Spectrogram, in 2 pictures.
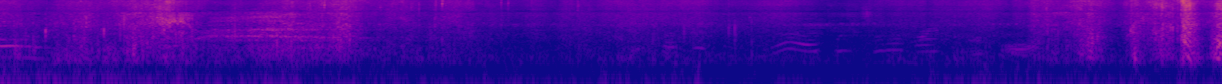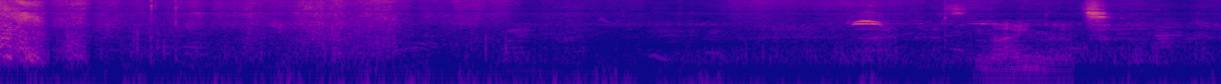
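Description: Distant shouting voices across an open soccer field, with wind rumbling on the microphone. A loud, brief rustle close to the microphone about six seconds in, and a nearby voice near the end.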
